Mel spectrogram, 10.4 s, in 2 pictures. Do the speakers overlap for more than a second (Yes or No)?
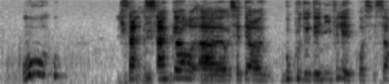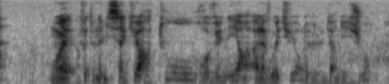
Yes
